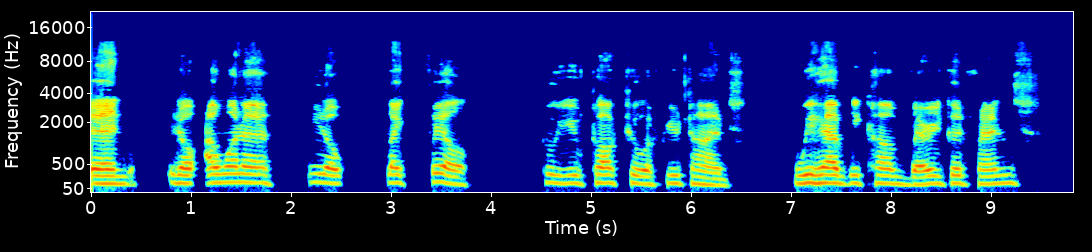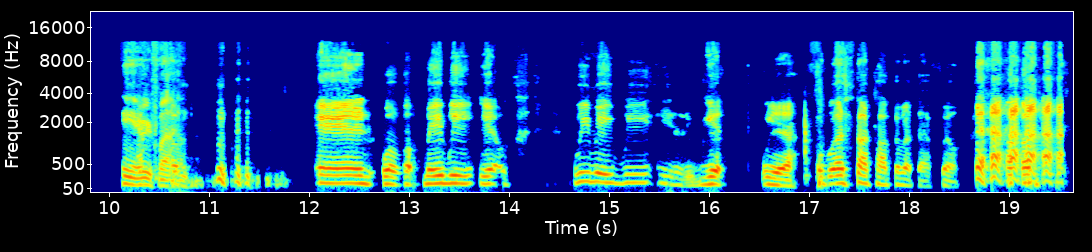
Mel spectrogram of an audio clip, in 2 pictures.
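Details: Adult male stroke survivor with post-stroke aphasia, now an aphasia ambassador; aphasia.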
